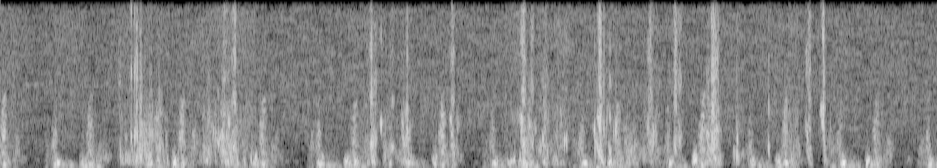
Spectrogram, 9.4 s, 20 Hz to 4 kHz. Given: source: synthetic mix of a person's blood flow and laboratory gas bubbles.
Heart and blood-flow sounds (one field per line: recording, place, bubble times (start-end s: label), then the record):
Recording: Doppler ultrasound of blood flow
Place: precordium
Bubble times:
1.18-1.71 s: bubbles
1.99-2.57 s: bubbles
3.63-4.13 s: bubbles
4.49-4.60 s: bubbles
5.04-5.71 s: bubbles
5.91-6.61 s: bubbles
6.71-6.83 s: bubbles
7.06-7.24 s: bubbles
7.32-7.42 s: bubbles
7.66-7.73 s: bubbles
7.88-7.98 s: bubbles
8.04-8.14 s: bubbles
8.20-8.33 s: bubbles
From the record:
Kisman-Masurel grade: 332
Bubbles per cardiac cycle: rolling drumbeat, 9 or more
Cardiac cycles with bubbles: 50 to 99%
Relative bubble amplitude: moderate (0.250 to 0.450)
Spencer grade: 3 (all of the cardiac periods contain showers or single bubble signals, but not dominating or overriding the cardiac motion signals)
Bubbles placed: only in the low amplitude regions of the cardiac cycle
